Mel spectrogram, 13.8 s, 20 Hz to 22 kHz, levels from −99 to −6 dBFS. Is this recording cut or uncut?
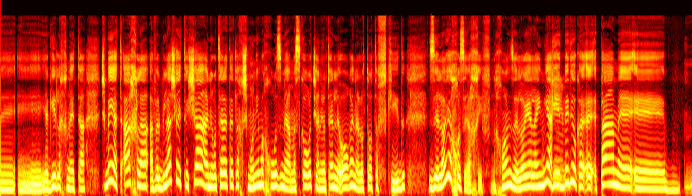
cut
